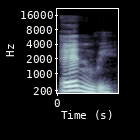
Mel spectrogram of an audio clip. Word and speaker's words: envy: اکثره خلک دغه لغات چې envy دا رقم تلفظ وي ny تلفظ یې غلط دی. اصلي تلفظ دا رقم envy.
